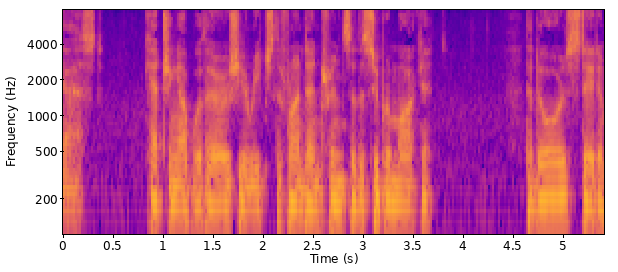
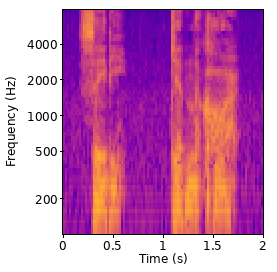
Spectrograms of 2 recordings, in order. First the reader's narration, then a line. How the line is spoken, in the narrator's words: he said quietly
